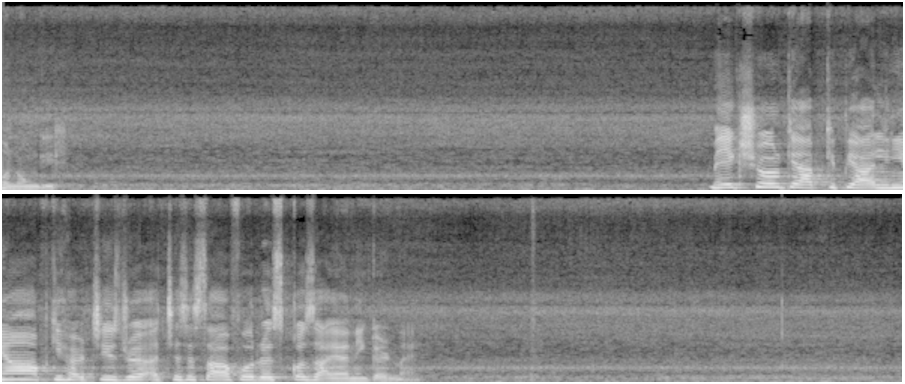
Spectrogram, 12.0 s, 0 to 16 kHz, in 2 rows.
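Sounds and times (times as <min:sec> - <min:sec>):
chicken frying in a pan: 0:00.0 - 0:12.0.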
